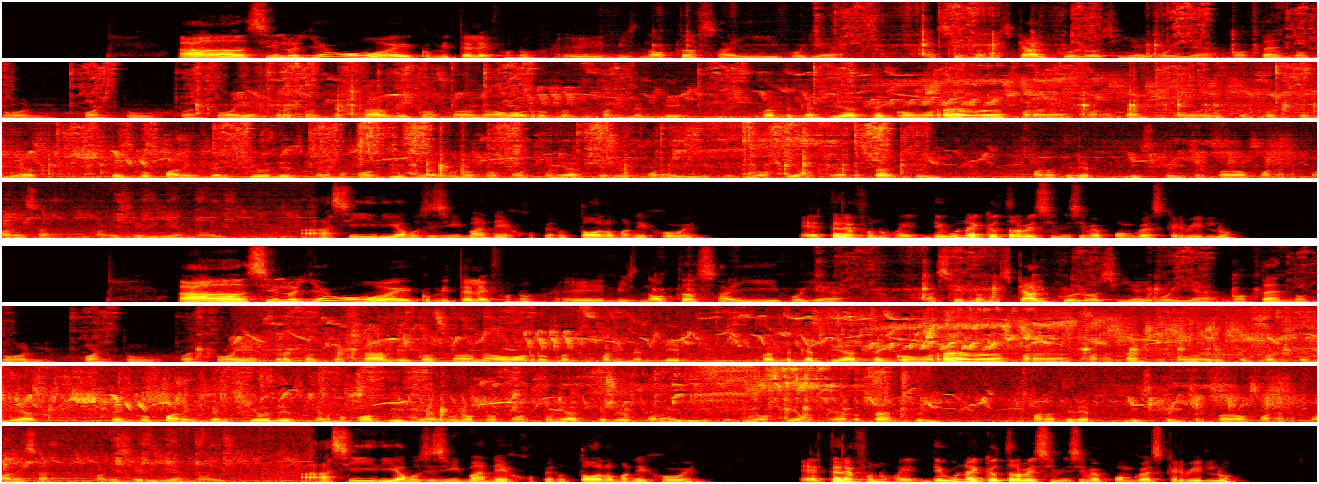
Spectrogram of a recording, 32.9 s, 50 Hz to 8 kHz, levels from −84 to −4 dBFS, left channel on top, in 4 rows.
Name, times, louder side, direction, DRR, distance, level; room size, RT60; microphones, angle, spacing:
voice 1, 1.1-5.3 5.8-12.5 13.0-16.7 17.1-22.3 22.9-26.1 26.5-29.1 29.7-32.4, right 2 dB, 25° right, 0.3 m, -29 dB
sound 1, 3.4-23.2, left 2 dB, 75° left, 1.5 m, -43 dB
sound 2, 5.2-5.5 5.9-6.1 6.7-6.9 7.3-7.6 8.0-8.3 8.7-8.9 9.3-9.6 9.9-10.2 10.6-10.9 11.2-11.6 11.9-12.2 12.6-12.9 13.3-13.6 14.0-14.3 14.7-15.0 15.4-15.8 16.2-16.4 16.8-17.4 17.8-18.0 18.4-19.1 19.5-19.7 20.0-20.3 20.6-20.8 21.1-21.4 21.8-22.0, left 8 dB, 40° left, 0.6 m, -38 dB
sound 3, 9.6-26.6, right 6 dB, 55° right, 0.7 m, -35 dB
3.8 x 2.8 x 3.0 m
head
